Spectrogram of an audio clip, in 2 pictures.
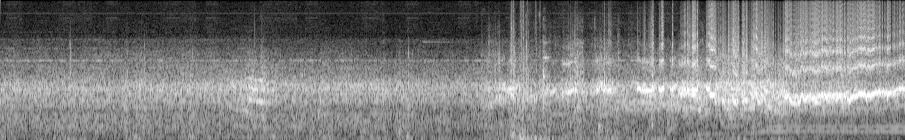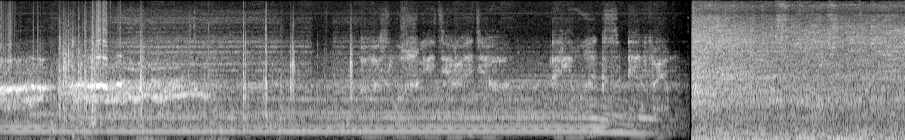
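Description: Car at speed with steady road noise, then tires squealing for several seconds as it slides, with a few sharp knocks. A long steady tone sounds over the squeal and sags in pitch as it stops. Near the end there is a sudden change to loud road rumble from inside another moving vehicle.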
